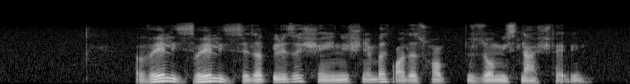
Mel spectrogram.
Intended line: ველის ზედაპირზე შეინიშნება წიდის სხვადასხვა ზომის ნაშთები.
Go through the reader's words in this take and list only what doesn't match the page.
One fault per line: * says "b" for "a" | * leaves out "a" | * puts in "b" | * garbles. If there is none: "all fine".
* puts in "ველის"
* leaves out "წიდის"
